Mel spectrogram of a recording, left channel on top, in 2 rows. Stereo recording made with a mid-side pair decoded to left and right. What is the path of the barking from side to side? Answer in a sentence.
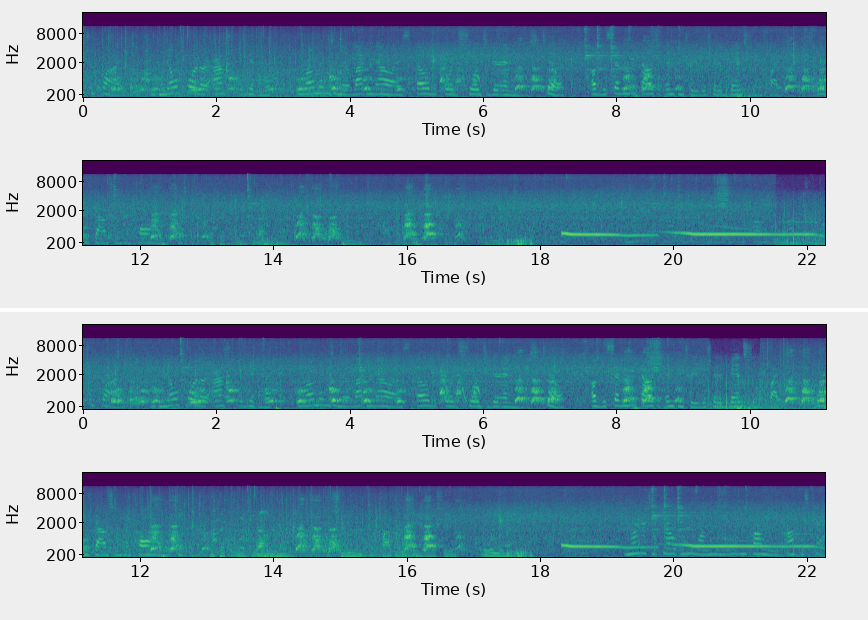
You can hear the barking travel towards the left.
